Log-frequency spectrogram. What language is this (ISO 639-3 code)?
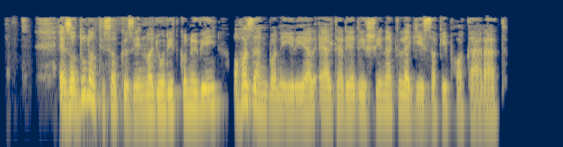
hun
